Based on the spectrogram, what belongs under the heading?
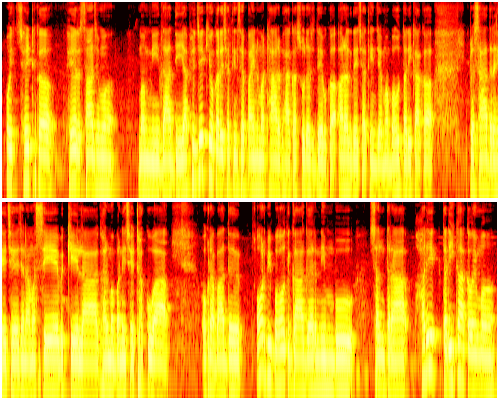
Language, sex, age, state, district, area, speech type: Maithili, male, 18-30, Bihar, Darbhanga, urban, spontaneous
